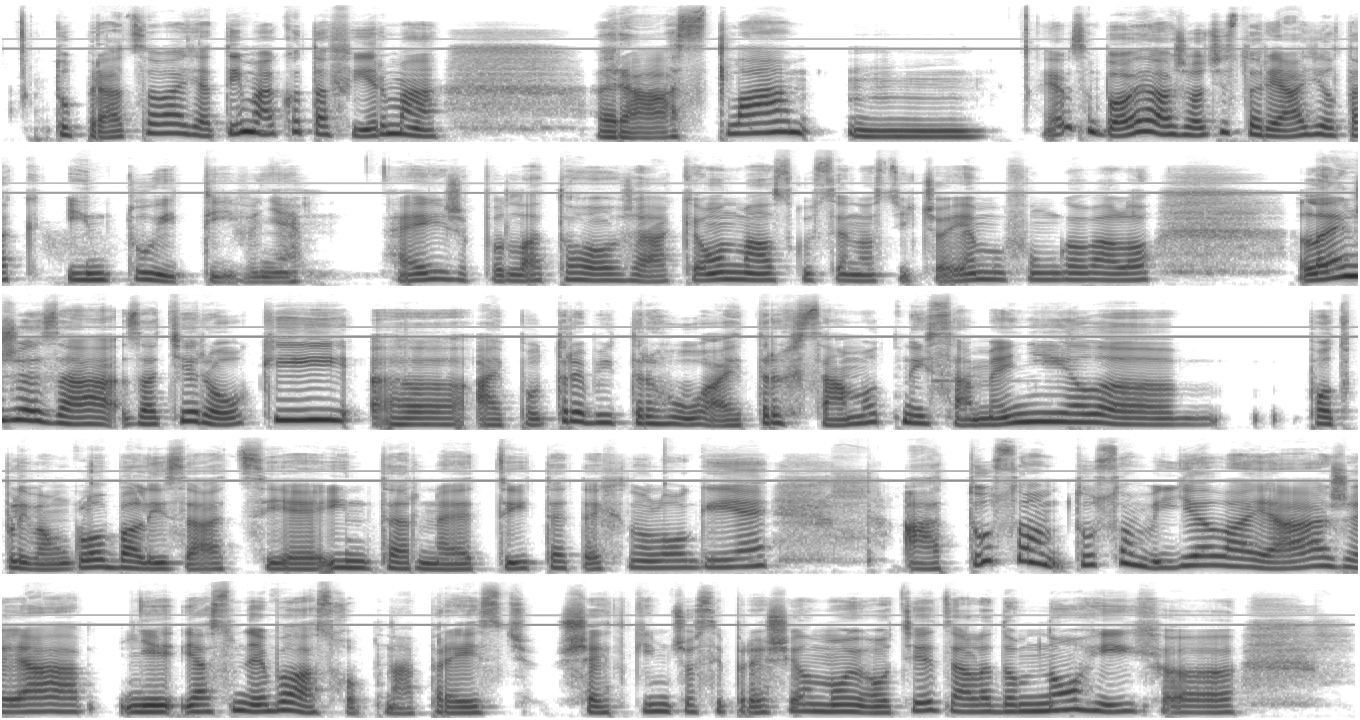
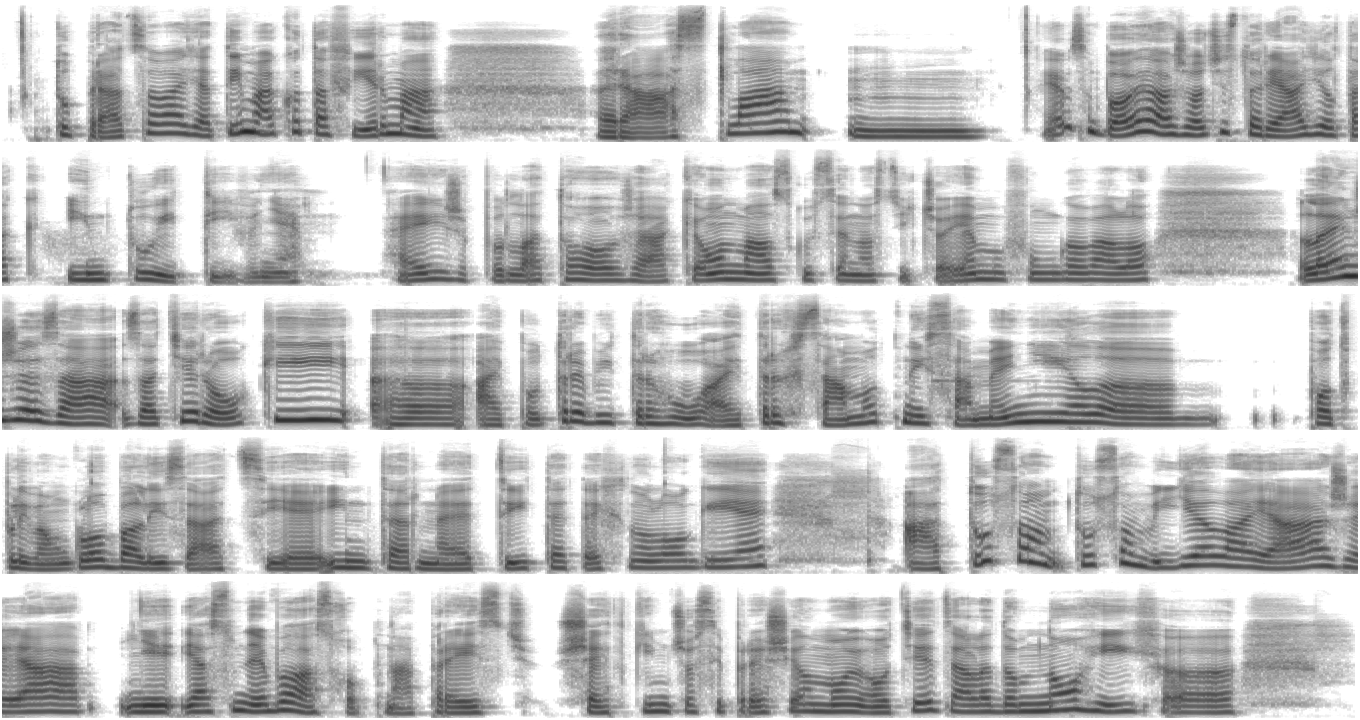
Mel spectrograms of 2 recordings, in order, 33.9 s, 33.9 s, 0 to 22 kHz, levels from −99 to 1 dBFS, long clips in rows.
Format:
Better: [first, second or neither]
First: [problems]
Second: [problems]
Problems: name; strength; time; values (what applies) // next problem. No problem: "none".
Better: second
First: high-pitched whine; faint; throughout; 5.5 kHz, 25 dB below the speech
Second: none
